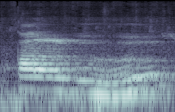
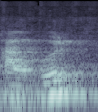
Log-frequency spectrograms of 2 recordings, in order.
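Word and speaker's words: قلب: Wa idza dhaqa dan ketika ruwet qalbuhu hatinya. Qalbun hati, kalau kalbun, nah makanya bacanya qalbu.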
